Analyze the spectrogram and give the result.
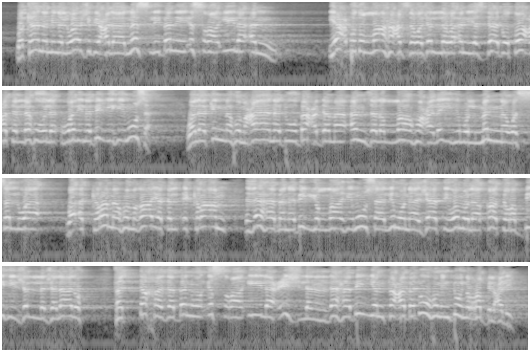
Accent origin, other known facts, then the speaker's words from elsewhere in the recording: Egypt; هذه إلى بلدنا مصر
